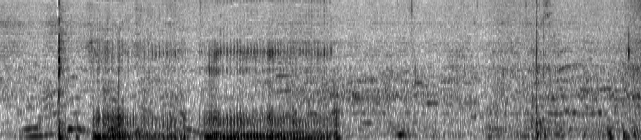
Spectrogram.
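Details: Pet bulldog snoring indoors: low, rough rumbling breaths rising and fading in slow waves, with a few faint clicks in the room.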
